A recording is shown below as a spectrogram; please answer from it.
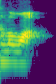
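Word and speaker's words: Louis: Ditulisnya adalah gini, Lois X. Tapi dibacanya adalah Loa karena dia pakai bahasa Prancis.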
